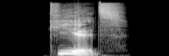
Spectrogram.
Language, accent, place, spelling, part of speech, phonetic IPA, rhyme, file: German, Germany, Berlin, Kiels, noun, [kiːls], -iːls, De-Kiels.ogg
- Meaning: genitive singular of Kiel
